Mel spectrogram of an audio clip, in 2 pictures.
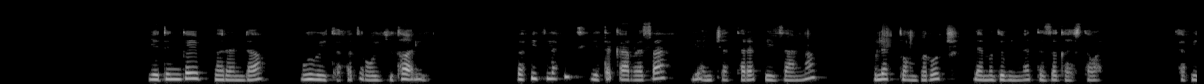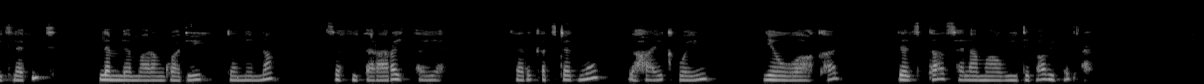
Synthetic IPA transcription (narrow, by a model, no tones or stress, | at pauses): jɛd̪ɨŋɡajbəɾənd̪a | wɨwjɛt̪ʰːəfət̪ʼɾojːɪt̪ʰəal | b̥əfit̪ləfit̪jɛt̪ʰəkʼərːəsʼə | jɛɨnt͡ʃʼɛt̪ʰːəɾəbezanːa | hulət̪ːombəɾo̞t͡ʃːləmɨɡɨβɨnːət̪ʰːəzəɡad͡ʒt̪ʰəwal | kʰəfit̪ləfit̪ | ləmləmaɾəŋɡʷad̪ed̪̥ənɨnːa | səfːit̪ʰəɾaɾajɪt̪ʰːajːal | zəɾɨkʼət̪d̪əɡmo̞ | jɛhajkʼwɔjɪm | jɛwakʰal | ɡ̥əsʼɨ̥t̪ʰasəlamawid̪ɨβaβjɪfət̪ʼɾal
